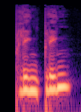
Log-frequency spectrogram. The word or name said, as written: blingbling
